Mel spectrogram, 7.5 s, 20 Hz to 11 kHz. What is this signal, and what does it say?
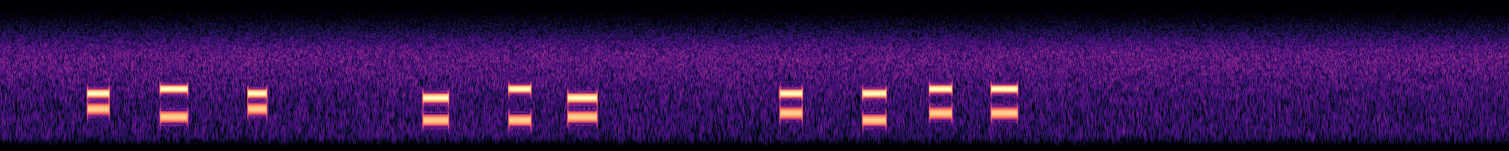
DTMF, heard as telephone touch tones, dialled by hand, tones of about 130 ms. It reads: 060 134 8299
